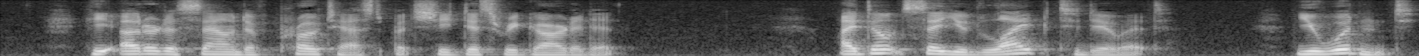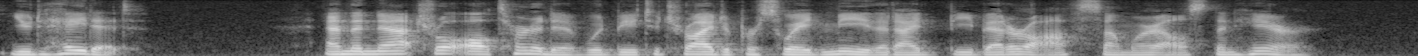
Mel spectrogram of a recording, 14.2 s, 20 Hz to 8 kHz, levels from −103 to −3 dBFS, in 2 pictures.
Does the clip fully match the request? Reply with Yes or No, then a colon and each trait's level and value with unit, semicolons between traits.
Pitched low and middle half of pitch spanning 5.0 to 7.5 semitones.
No: low, 130 Hz; average, 3.8 semitones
